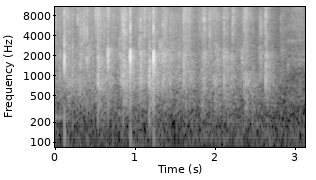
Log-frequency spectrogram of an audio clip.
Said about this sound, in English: I'm going to tell him you clap, but not how hard, because that was not good.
